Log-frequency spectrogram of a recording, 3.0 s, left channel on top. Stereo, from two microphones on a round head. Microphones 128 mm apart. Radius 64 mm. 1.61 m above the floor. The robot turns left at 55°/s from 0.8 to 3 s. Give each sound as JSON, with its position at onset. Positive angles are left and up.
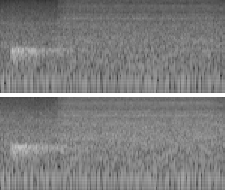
{"t": 0.1, "sound": "a pop", "side_deg": -20, "distance_m": 0.7}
